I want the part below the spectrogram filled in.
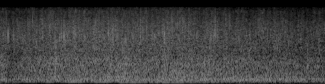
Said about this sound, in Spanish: Ese día fue una de las tormentas más grandes que Bogotá haya visto.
